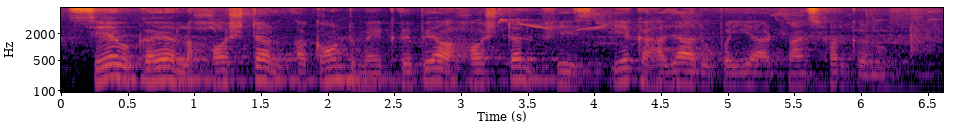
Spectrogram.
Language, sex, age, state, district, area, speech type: Maithili, male, 18-30, Bihar, Darbhanga, rural, read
